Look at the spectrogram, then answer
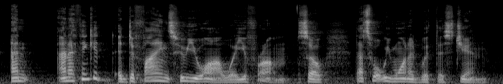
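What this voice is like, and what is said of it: Non-American accent. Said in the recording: “You know I'm not necessarily American with this accent. You're like, yeah, there's something about that guy.”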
